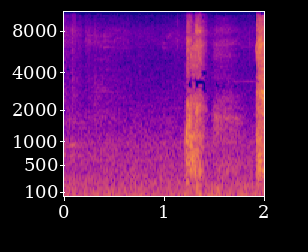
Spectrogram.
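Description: A person's single short, breathy vocal burst, like a cough, about a second and a quarter in, against a quiet outdoor background.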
